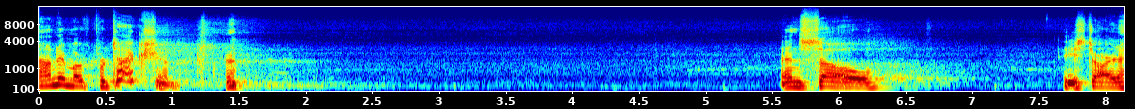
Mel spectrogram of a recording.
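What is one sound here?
An older woman speaks with emphasis through a microphone, with pauses.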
